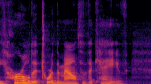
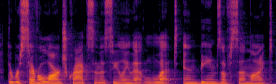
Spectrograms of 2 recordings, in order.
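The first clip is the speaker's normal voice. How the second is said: plain reading voice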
